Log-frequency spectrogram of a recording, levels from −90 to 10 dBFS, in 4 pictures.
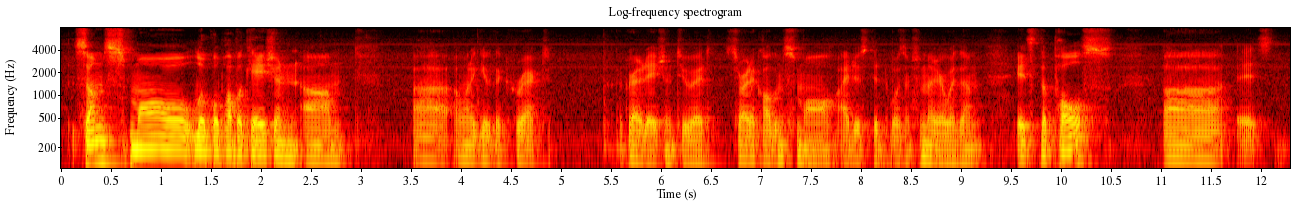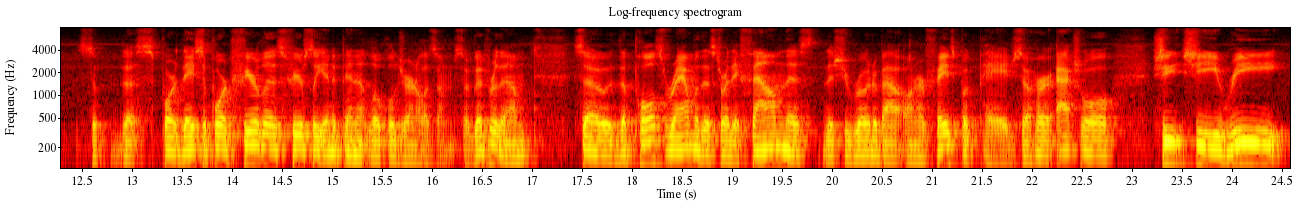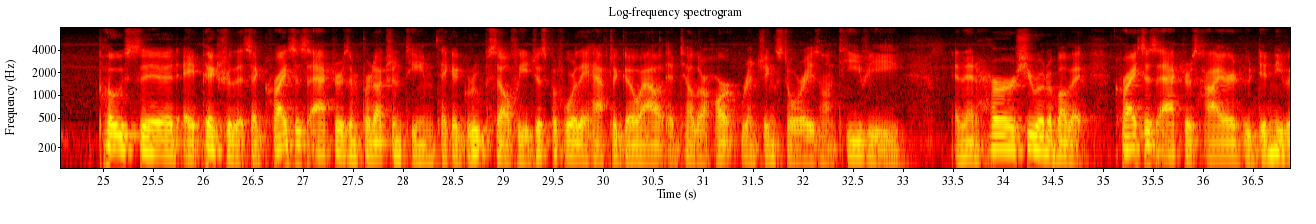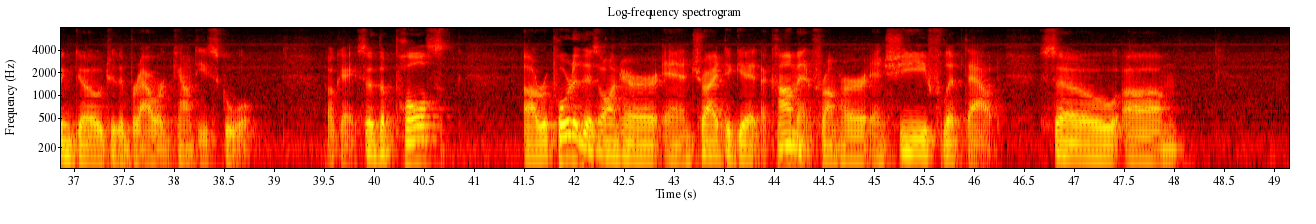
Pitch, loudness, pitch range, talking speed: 80 Hz, -23 LUFS, 70-90 Hz, 170 wpm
